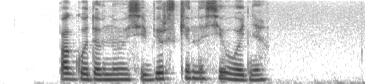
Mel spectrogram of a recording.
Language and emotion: Russian, neutral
